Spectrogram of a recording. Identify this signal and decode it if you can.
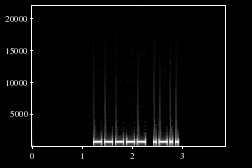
Morse code, heard as a keyed tone, about 23 wpm, 700 Hz. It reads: 0L
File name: practice / 22wpm / Two Letter-Number Combinations - 22wpm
